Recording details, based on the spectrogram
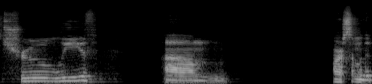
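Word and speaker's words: Trulieve: green thumb um Cura leaf and then it's pronounced true leave um are some of the bigger ones in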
